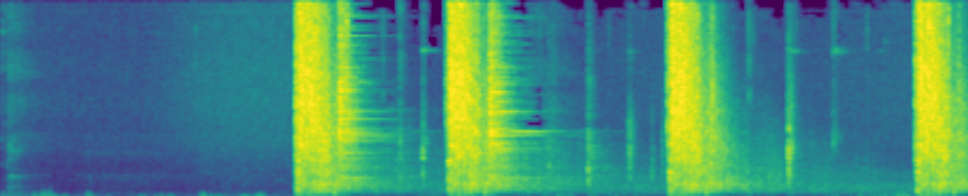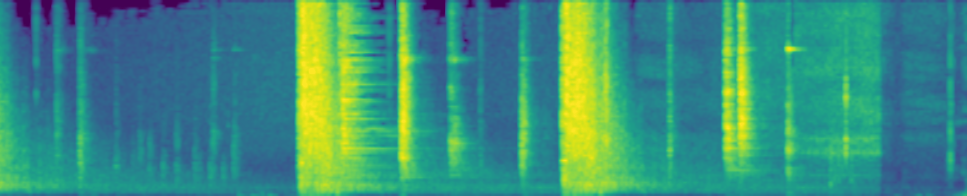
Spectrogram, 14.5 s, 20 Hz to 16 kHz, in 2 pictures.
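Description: Six 9mm shots from a SAR B6C compact pistol in slow aimed fire, one every one to two and a half seconds, each with a short echo. Fainter sharp pings after several shots, typical of bullets striking steel targets downrange.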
